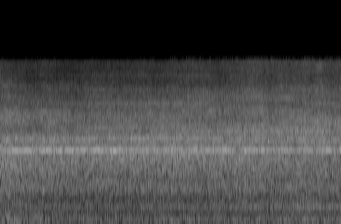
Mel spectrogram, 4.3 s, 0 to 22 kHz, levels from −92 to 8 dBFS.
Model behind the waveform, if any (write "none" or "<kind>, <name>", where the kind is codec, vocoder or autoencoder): vocoder, Vocos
